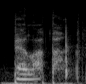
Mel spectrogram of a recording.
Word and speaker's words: pelata: And next is to game, which in all of its simplicity in Finnish would just be pelata.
